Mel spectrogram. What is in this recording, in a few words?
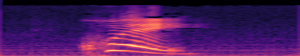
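"kui" fourth tone, chinese, voice pinyin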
